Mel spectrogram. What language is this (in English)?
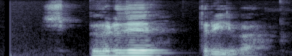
Icelandic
